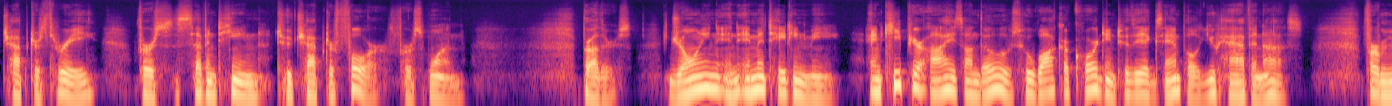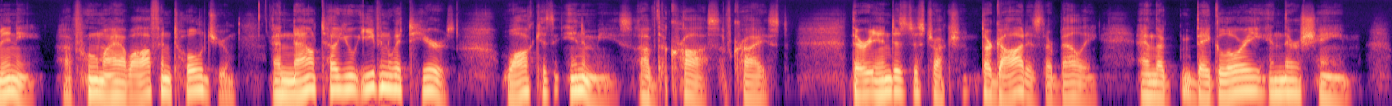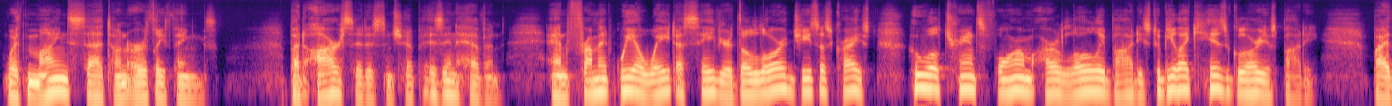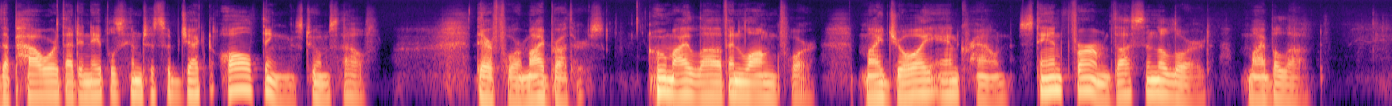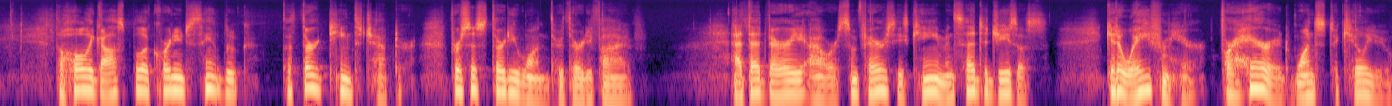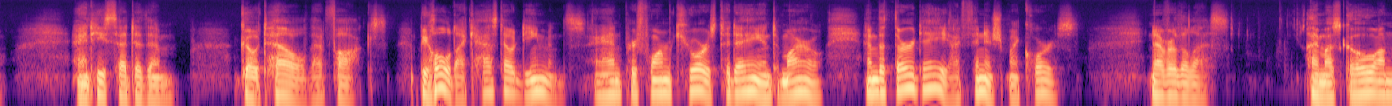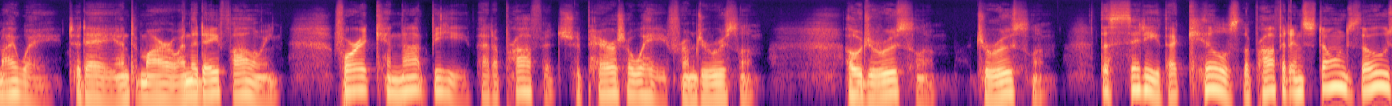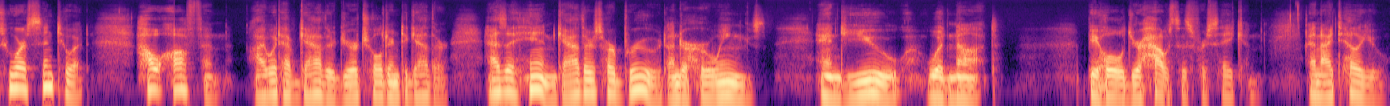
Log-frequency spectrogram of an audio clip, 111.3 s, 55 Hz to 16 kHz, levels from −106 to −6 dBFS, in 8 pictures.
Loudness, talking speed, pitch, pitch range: -19 LUFS, 150 wpm, 105 Hz, 95-120 Hz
